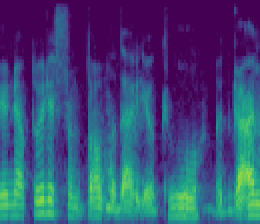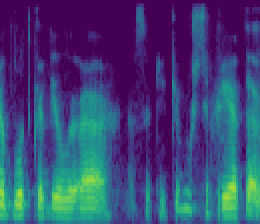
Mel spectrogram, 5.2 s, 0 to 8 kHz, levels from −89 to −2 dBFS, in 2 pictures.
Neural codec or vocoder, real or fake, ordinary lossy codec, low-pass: autoencoder, 22.05 kHz, a latent of 192 numbers a frame, VITS, trained on one speaker; fake; MP3, 64 kbps; 7.2 kHz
